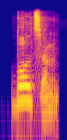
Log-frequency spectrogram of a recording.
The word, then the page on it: balsam: Indian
